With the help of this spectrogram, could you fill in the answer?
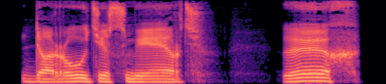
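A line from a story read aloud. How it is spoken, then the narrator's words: Old man sighing. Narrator (Russian): вздохнул старик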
